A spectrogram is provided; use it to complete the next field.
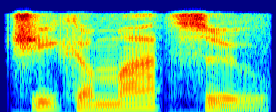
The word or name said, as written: Chikamatsu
